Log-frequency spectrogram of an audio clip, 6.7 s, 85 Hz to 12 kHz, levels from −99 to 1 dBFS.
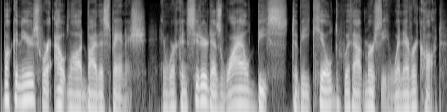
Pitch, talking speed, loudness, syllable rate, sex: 105 Hz, 170 wpm, -18 LUFS, 5.5 syllables/s, male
